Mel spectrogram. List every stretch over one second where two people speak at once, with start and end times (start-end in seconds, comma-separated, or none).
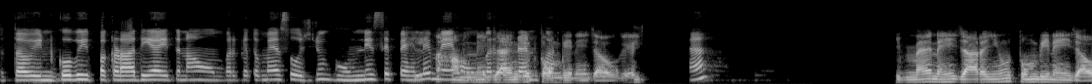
4.1-5.7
